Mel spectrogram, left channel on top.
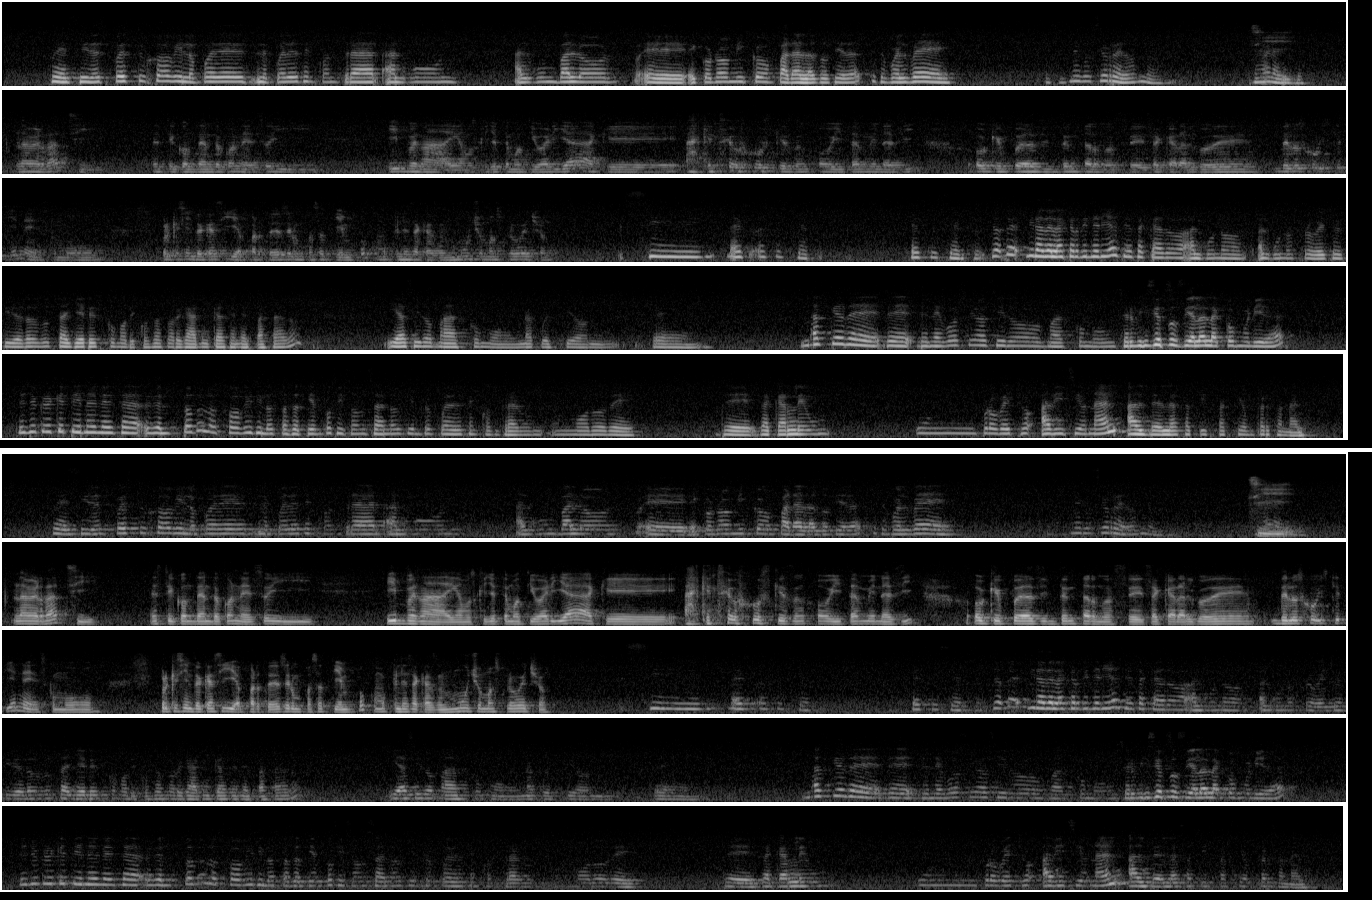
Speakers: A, on the left; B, on the right.
A: pues si después tu hobby lo puedes, le puedes encontrar algún algún valor eh, económico para la sociedad, pues se vuelve pues un negocio redondo.
B: Sí,
A: Qué maravilla.
B: la verdad, sí. Estoy contento con eso y, y pues nada, digamos que yo te motivaría a que, <laughs> a que te busques un hobby también así o que puedas intentar, no sé, sacar algo de, de los hobbies que tienes, como Porque siento que así, aparte de ser un pasatiempo, como que le sacas mucho más provecho.
A: Sí, eso, eso es cierto. Eso es cierto. Yo de, mira, de la jardinería sí he sacado algunos, algunos provechos y he dado talleres como de cosas orgánicas en el pasado. Y ha sido más como una cuestión de, más que de, de de negocio, ha sido más como un servicio <laughs> social a la comunidad. Entonces yo creo que tienen esa, o sea, el- todos los hobbies y los pasatiempos, si son sanos, siempre puedes encontrar un, un modo de, de sacarle un, un provecho adicional al de la satisfacción personal.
